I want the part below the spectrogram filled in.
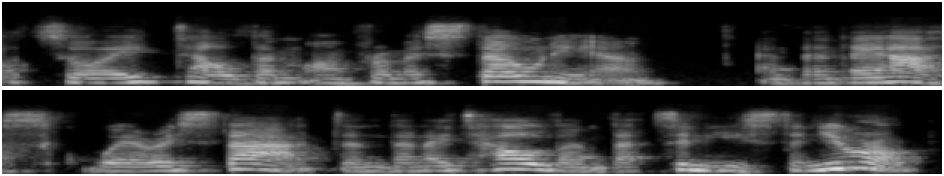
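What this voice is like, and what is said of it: Estonian-accented English. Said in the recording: “I'm an Estonian living in the United States... but I do have an accent... I could tell that you're a Russian”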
